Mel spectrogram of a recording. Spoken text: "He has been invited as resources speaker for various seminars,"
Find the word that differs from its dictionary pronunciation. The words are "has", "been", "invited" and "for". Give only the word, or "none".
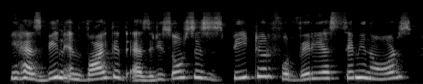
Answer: none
